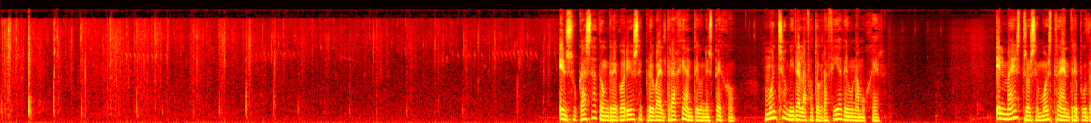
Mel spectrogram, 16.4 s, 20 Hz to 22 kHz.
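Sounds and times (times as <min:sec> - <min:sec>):
child's footsteps walking under arcades: 0:00.0 - 0:08.5
speech: 0:08.4 - 0:13.4, 0:15.0 - 0:16.3.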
